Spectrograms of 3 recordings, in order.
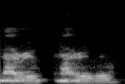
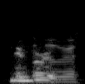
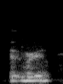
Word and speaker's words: Nibiru: I ain't gonna try to pronounce it again. Nauru. Nibiru. Nibiru.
